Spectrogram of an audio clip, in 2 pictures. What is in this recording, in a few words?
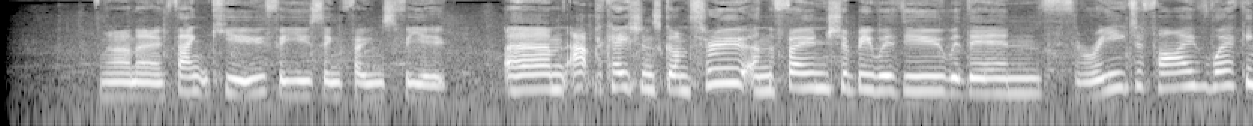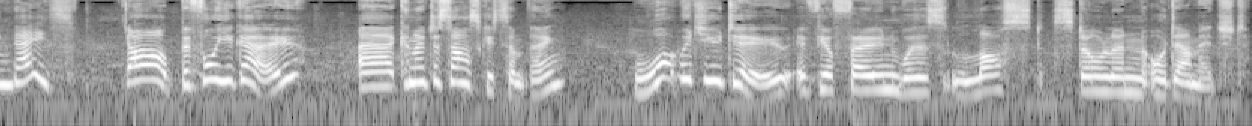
narration role play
